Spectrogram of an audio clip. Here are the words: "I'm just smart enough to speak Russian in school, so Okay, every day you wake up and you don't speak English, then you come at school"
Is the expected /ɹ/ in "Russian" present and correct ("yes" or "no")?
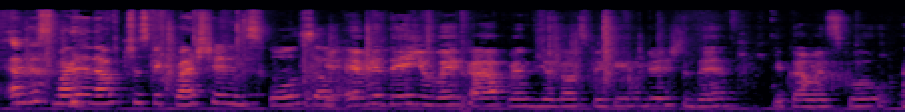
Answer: no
